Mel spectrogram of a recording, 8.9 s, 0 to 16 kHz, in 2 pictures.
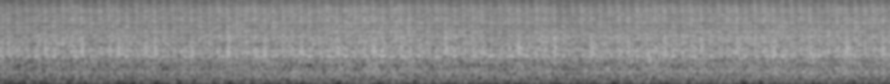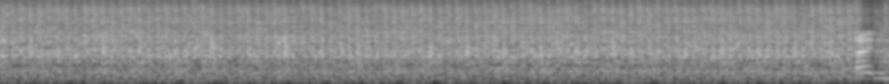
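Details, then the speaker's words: Spanish 110 engine running with the valve covers off, oil spraying everywhere, starting as it always does. An even diesel clatter at steady idle with valves ticking openly, no misfires or uneven beats. Compression seems fine. "let me start this up and you can hear it now that's how it starts all the time it's i can't see anything wrong with the compression"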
